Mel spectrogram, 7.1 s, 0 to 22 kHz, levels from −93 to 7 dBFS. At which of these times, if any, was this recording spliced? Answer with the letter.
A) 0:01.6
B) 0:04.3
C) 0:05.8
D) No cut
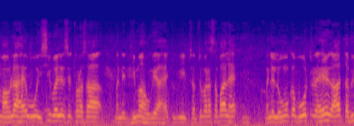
D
